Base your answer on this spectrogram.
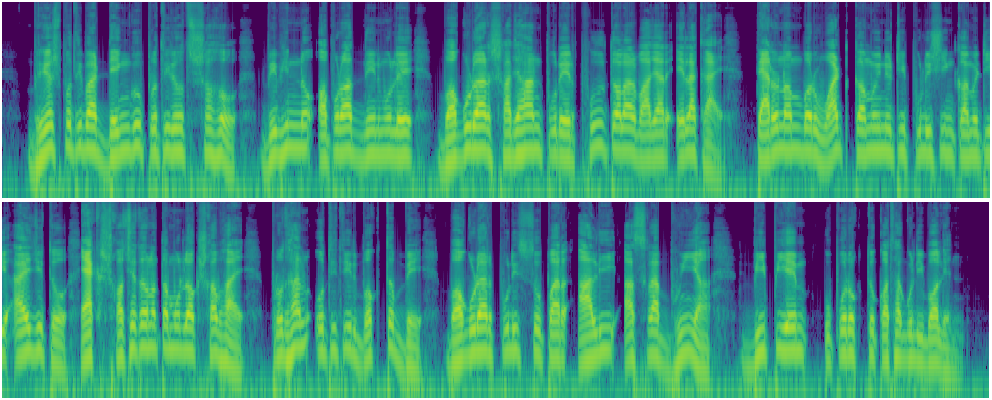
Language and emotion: Bengali, neutral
